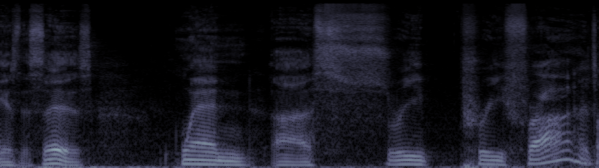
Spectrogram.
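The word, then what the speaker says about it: Sripraphai: an obvious cliche as this is when uh sri pre-fra that's how you say it so pretty far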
